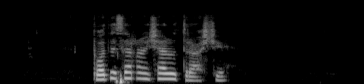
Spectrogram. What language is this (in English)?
Galician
